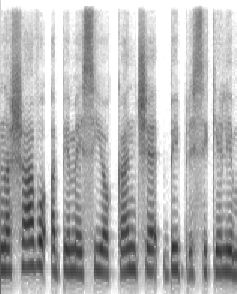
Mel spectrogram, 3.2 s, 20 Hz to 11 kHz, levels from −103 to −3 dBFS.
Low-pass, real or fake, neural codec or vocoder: 9.9 kHz; fake; codec, 24 kHz, 0.5 kbps, DualCodec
